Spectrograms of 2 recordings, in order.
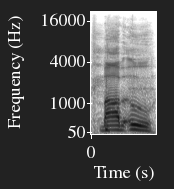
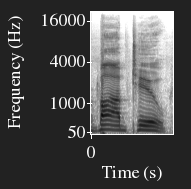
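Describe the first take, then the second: First: The second word starts with a bare vowel sound. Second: The second word starts with a hard T sound. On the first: The speaker calls it wrong. "Otherwise it would be it would be ooh" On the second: The speaker calls it right. "Two with a hard T"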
